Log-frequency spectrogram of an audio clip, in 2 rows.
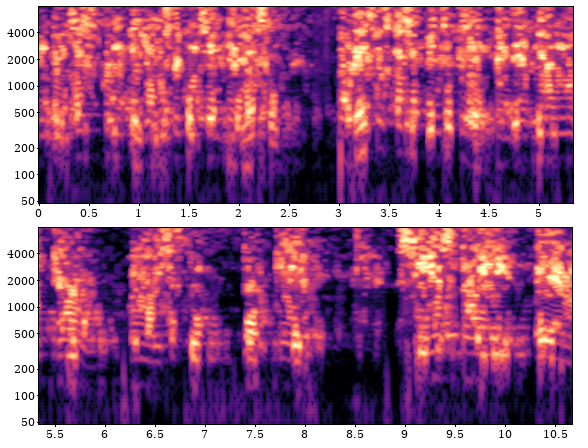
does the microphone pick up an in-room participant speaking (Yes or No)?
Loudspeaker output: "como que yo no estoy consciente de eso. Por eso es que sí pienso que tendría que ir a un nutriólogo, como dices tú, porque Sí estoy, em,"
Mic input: No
